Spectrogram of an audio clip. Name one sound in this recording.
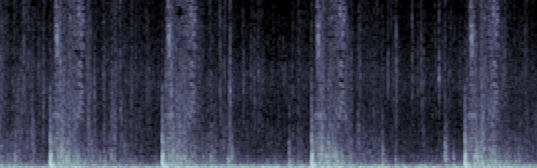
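Wooden building pieces thud into place with a hollow knock.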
